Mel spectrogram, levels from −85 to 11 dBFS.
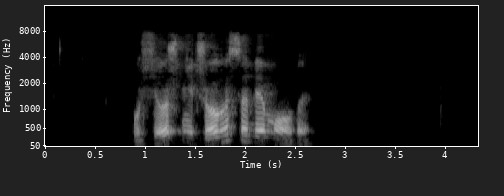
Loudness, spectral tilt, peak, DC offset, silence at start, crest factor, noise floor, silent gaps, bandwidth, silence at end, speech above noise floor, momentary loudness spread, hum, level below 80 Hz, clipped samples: -27 LUFS; -1.5 dB/octave; -10 dBFS; under 0.1%; 0.9 s; 20 dB; under -90 dBFS; none; 8 kHz; 1.7 s; over 63 dB; 17 LU; none; -80 dBFS; under 0.1%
